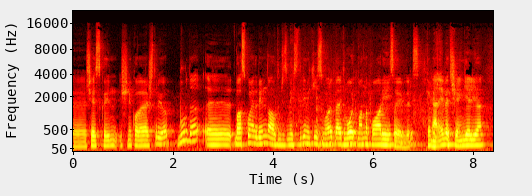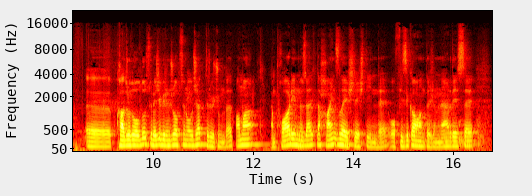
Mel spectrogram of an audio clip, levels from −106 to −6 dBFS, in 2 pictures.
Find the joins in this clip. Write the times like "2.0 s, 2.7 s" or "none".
11.6 s

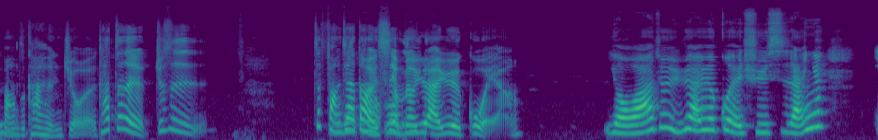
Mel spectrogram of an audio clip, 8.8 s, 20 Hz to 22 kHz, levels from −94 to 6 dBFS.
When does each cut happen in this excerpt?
none

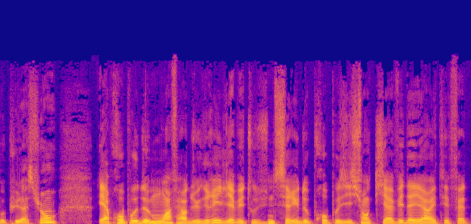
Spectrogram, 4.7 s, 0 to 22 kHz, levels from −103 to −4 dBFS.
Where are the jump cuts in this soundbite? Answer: 0.9 s

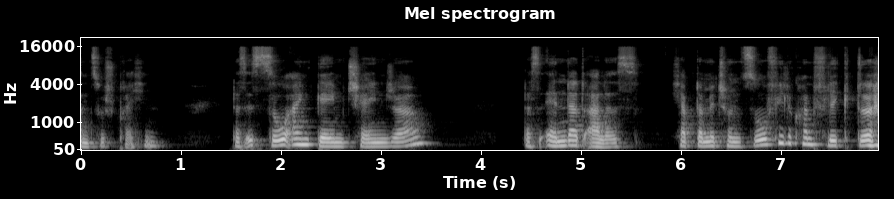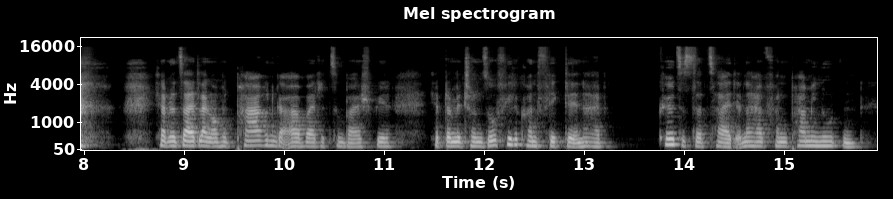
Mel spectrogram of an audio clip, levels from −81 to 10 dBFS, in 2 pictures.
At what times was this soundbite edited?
none

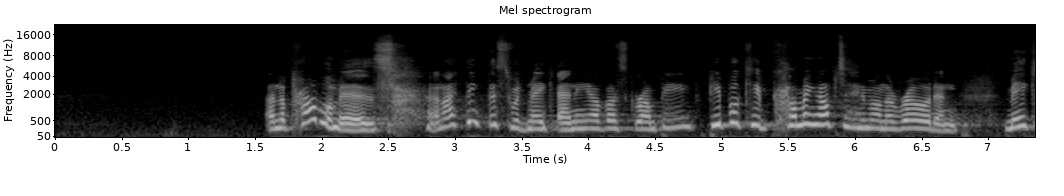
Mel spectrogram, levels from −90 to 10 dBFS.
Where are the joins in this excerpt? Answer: 4.8 s

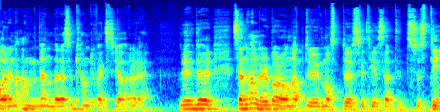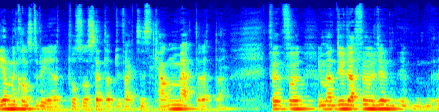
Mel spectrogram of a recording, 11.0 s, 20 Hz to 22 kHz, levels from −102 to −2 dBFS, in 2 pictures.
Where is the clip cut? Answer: 9.5 s

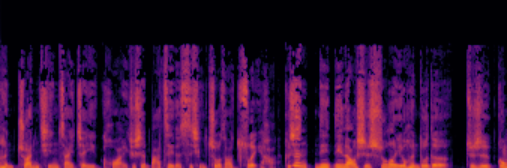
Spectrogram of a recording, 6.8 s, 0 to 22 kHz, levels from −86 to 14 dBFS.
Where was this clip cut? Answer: none

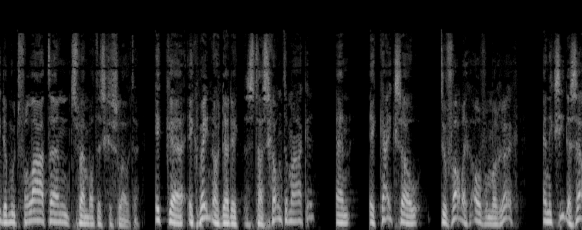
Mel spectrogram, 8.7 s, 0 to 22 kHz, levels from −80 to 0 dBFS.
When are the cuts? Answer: 2.2 s, 3.6 s

